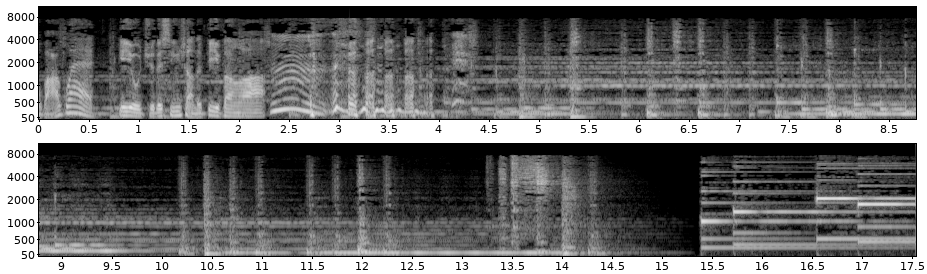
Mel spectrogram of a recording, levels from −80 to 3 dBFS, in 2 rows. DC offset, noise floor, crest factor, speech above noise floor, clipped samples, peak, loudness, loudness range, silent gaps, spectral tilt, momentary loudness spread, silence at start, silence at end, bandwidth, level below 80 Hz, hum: under 0.1%; -53 dBFS; 18 dB; 38 dB; under 0.1%; 0 dBFS; -17 LUFS; 8 LU; none; -5 dB/octave; 15 LU; 0 s; 0 s; 8 kHz; -42 dBFS; none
